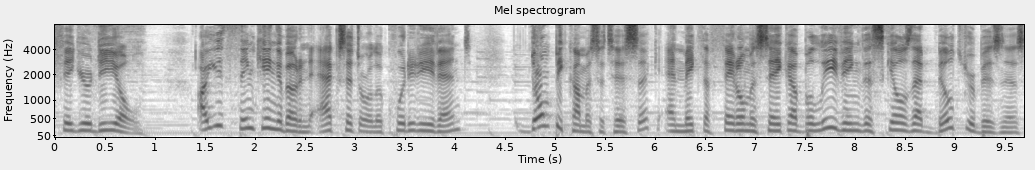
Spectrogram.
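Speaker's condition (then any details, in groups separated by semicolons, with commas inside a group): No condition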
